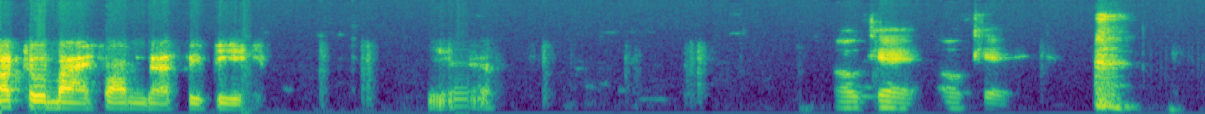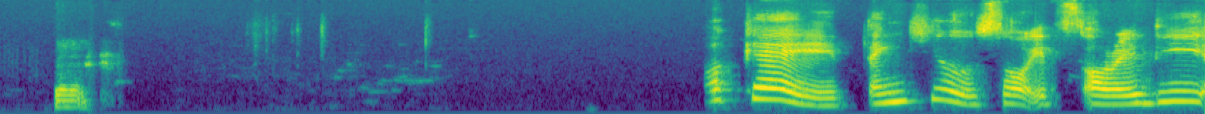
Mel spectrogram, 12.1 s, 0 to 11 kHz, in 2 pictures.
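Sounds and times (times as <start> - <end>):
person clearing throat: 5.4 - 5.9.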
